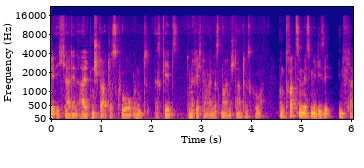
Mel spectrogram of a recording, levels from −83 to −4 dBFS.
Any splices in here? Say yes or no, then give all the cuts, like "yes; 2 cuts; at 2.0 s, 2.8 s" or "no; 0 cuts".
yes; 1 cut; at 2.0 s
